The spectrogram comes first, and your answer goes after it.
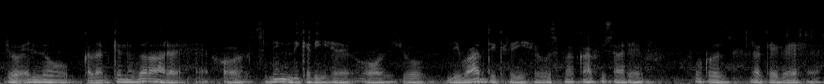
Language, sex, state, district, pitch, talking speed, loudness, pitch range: Hindi, male, Chhattisgarh, Bastar, 100 Hz, 190 wpm, -37 LUFS, 95-105 Hz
